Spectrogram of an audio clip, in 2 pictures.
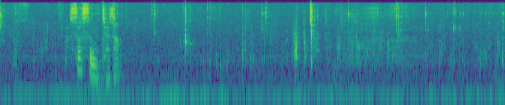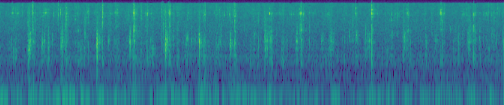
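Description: A young woman chews and slurps close to a microphone.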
